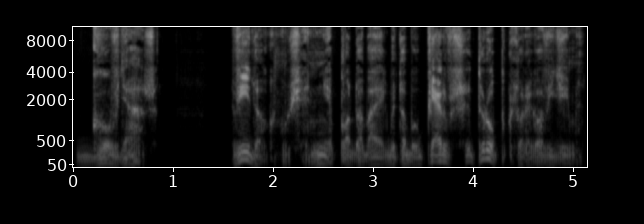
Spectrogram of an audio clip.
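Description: Mężczyzna czyta, grając zgorzkniałego, pogardliwego sierżanta, który burczy pod nosem i wykrzykuje rozkazy. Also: male voice, rumbling low, very animated, normal speed, creaky, fairly bright tone, slightly rough, no room sound, studio quality, pitched below the performer's own voice, heavily acted. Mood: sneering. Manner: grumbling, scornful. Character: bitter resentful male sergeant, sneering.

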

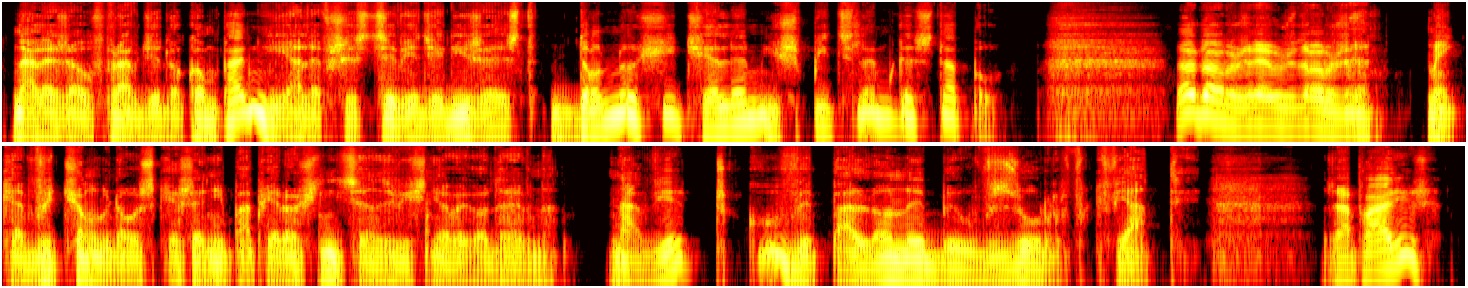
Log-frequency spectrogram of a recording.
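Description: Mężczyzna czytający powieść jako lektor, spokojnie i z namysłem. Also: male voice, a bass voice, huge pitch swings, creaky, breathy edge, no room sound, clean studio sound. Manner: measured storytelling. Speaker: audiobook narrator. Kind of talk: scripted narration.

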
